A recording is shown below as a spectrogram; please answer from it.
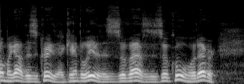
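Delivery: words rattled off in super-speed gabble. Retelling a comic character talking at super speed: imitating super-speed talking. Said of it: "Nelson's just talking at super speed".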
